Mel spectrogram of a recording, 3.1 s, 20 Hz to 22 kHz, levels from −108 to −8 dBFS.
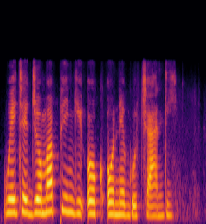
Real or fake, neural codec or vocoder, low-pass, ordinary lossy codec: fake; codec, 16 kHz, 4 kbps, X-Codec, HuBERT features, trained on LibriSpeech; 7.2 kHz; none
